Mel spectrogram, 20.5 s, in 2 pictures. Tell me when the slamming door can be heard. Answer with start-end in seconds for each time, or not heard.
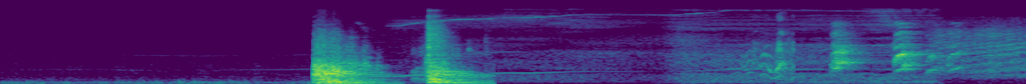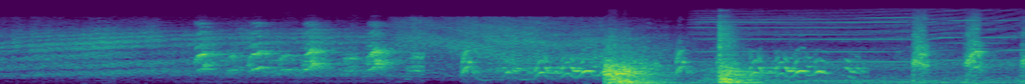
3.1-5.0, 16.3-17.9.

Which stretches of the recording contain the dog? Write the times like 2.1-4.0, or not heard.
7.5-9.7, 12.2-20.4.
